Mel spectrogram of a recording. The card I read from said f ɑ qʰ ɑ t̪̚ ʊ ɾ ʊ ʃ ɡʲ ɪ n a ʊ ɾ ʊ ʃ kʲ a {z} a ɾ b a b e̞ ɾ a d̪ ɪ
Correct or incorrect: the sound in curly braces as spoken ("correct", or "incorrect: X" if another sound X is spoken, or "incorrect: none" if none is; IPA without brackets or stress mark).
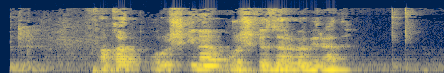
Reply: correct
